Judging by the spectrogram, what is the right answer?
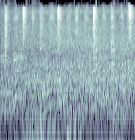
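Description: Ocean surf rolls onto the Myrtle Beach shore with a continuous, broad wash of breaking waves and low rumble, loud and close, with rhythmic surges of spray.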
